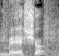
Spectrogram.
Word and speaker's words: Mecha: Algumas pessoas chamam de Mecha, mas eu consultei, a pronúncia correta é Mecha.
